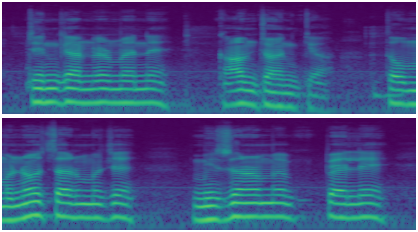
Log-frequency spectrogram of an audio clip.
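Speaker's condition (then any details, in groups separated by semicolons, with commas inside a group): Coma after road accident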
